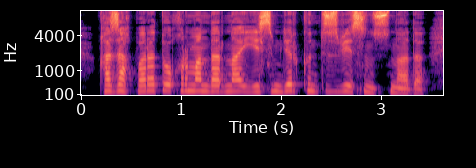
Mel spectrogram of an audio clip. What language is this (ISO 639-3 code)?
kaz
